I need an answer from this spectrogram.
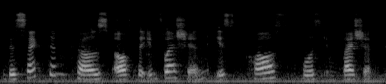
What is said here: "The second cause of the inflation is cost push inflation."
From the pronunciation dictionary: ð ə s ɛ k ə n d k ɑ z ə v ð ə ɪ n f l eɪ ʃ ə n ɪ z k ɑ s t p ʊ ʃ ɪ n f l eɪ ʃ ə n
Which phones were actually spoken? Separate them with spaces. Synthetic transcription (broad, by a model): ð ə s ɛ k ə n d k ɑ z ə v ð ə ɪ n f l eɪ ʃ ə n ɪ s k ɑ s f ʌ s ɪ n f l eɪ ʃ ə n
